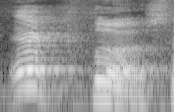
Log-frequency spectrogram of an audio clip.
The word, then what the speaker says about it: Ichthus: Anybody can pronounce the name of that fish? Ichthus, that's right.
